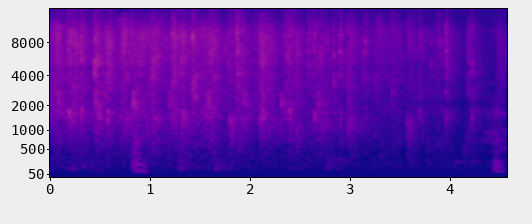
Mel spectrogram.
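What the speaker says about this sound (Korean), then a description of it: "인사하실 때 큰 박수로 환영해 주시고" A church congregation at a Sunday service claps warmly to welcome new members, giving a soft, fairly distant wash of steady applause with no single voice standing out.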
